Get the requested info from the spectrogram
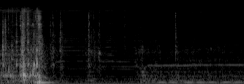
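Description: Intro logo sound effect: a quick cluster of clicks and knocks, then a steady low hum with a thin high tone joining it about a second and a half in.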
